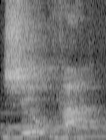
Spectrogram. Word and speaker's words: Jeová: sou e se traduzem quatro letras yhwh são só consoantes né conhecido como tetragrama sagrado raramente pronunciado pelos hebreus é se traduz né na nossa leitura nossa pronúncia com yaveh ou jeová então essa expressão eu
